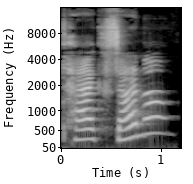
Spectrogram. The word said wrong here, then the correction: Texarkana: Texerkana. Pronunciation. Texarkana. There we go.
